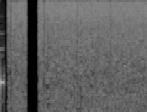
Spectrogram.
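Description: TV-static white-noise sound effect, a steady hiss spread across the whole range, used as a no-signal glitch transition. It drops out briefly about half a second in, then carries on evenly.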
